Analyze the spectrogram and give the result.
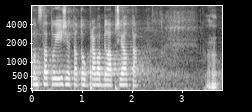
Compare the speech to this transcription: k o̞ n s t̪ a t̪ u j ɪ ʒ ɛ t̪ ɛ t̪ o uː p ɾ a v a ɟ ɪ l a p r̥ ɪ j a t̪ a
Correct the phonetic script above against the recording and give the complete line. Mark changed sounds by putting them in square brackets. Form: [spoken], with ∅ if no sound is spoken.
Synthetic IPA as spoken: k o̞ n s t̪ a t̪ u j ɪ ʒ ɛ t̪ [a] t̪ o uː p ɾ a v a [b] ɪ l a p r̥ ɪ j a t̪ a

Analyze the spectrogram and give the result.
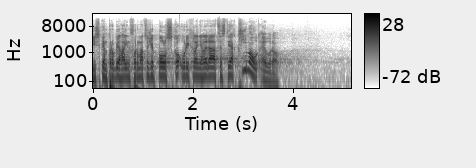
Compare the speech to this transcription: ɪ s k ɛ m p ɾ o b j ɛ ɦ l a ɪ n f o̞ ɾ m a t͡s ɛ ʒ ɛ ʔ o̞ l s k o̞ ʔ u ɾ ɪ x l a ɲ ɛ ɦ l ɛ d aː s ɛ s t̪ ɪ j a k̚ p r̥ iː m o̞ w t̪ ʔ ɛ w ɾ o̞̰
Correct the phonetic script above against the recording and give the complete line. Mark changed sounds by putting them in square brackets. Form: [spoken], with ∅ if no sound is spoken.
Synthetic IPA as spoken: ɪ s k ɛ m p ɾ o b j ɛ ɦ l a ɪ n f o̞ ɾ m a t͡s ɛ ʒ ɛ [p] o̞ l s k o̞ ʔ u ɾ ɪ x l [ɛ] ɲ ɛ ɦ l ɛ d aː [t͡s] ɛ s t̪ ɪ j a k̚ p r̥ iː m o̞ w t̪ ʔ ɛ w ɾ o̞̰

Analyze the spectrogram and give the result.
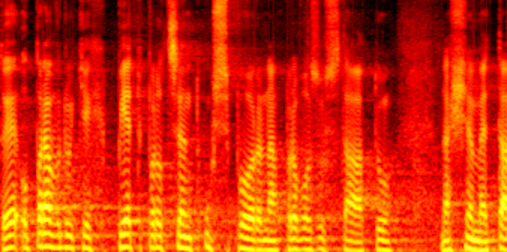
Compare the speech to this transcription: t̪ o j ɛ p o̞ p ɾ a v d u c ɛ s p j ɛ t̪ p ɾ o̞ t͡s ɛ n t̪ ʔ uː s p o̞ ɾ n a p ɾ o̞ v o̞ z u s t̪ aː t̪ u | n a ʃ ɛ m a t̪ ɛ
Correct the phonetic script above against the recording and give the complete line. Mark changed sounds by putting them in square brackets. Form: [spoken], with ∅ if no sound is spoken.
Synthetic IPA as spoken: t̪ o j ɛ [ʔ] o̞ p ɾ a v d u c ɛ [x] p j ɛ t̪ p ɾ o̞ t͡s ɛ n t̪ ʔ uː s p o̞ ɾ n a p ɾ o̞ v o̞ z u s t̪ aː t̪ u | n a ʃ ɛ m [ɛ] t̪ [a]

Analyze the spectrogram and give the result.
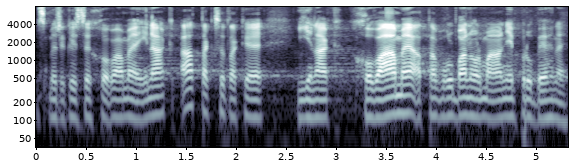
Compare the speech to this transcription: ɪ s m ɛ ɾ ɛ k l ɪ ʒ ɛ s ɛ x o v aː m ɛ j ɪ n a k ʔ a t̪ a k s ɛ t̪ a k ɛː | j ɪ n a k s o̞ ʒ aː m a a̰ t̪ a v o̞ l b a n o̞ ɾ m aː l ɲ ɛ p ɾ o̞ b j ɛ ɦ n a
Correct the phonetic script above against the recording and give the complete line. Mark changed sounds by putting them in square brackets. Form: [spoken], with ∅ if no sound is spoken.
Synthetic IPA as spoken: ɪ s m ɛ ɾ ɛ k l ɪ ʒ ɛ s ɛ x o v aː m ɛ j ɪ n a k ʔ a t̪ a k s ɛ t̪ a k ɛː | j ɪ n a k [x] o̞ [v] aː m [ɛ] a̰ t̪ a v o̞ l b a n o̞ ɾ m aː l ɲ ɛ p ɾ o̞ b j ɛ ɦ n [ɛ]

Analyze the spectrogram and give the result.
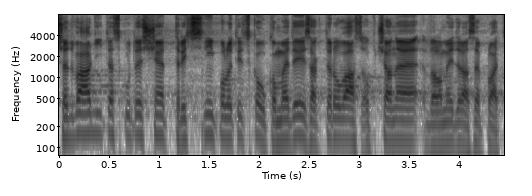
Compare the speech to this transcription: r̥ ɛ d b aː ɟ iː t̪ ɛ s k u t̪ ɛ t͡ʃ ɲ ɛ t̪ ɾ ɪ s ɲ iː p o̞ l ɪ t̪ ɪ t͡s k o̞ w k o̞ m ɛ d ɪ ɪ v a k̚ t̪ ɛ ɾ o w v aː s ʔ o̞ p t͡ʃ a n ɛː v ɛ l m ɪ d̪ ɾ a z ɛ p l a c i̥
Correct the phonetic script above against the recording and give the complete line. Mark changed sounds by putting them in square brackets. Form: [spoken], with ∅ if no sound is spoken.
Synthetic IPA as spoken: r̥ ɛ d [v] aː ɟ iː t̪ ɛ s k u t̪ ɛ t͡ʃ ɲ ɛ t̪ ɾ ɪ s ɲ iː p o̞ l ɪ t̪ ɪ t͡s k o̞ w k o̞ m ɛ d ɪ ɪ [z] a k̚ t̪ ɛ ɾ o w v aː s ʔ o̞ p t͡ʃ a n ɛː v ɛ l m ɪ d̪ ɾ a z ɛ p l a c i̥

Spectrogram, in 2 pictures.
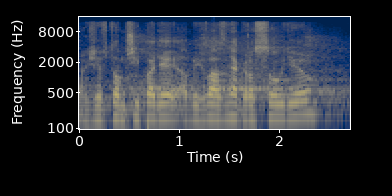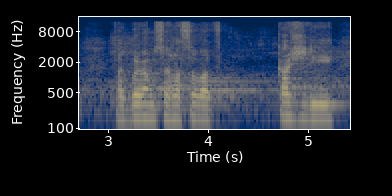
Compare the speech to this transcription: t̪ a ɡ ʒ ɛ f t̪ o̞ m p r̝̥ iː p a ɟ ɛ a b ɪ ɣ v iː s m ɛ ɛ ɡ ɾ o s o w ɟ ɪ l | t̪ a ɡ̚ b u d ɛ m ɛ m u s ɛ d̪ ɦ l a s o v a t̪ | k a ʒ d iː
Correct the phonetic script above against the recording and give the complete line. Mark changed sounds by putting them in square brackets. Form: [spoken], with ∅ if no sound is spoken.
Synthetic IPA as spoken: t̪ a ɡ ʒ ɛ f t̪ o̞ m p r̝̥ iː p a ɟ ɛ a b ɪ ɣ v [aː] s [ɲ] ɛ [a] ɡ ɾ o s o w ɟ ɪ l | t̪ a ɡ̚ b u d ɛ m ɛ m u s ɛ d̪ ɦ l a s o v a t̪ | k a ʒ d iː

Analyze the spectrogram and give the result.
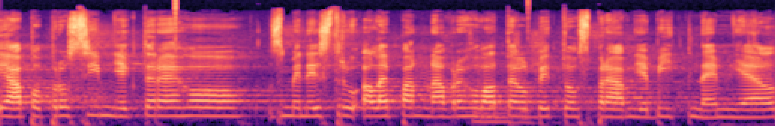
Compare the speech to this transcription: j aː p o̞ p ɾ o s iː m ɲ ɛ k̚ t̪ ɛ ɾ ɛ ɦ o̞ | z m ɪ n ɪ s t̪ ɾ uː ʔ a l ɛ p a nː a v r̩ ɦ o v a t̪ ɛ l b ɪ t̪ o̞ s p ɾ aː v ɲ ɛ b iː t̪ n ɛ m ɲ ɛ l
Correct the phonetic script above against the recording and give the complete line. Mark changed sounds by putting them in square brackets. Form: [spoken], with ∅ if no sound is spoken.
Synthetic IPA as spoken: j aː p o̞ p ɾ o s iː m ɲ ɛ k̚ t̪ ɛ ɾ [ɛː] ɦ o̞ | z m ɪ n ɪ s t̪ ɾ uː ʔ a l ɛ p a nː a v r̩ ɦ o v a t̪ ɛ l b ɪ t̪ o̞ s p ɾ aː v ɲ ɛ b iː t̪ n ɛ m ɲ ɛ l

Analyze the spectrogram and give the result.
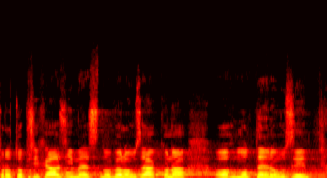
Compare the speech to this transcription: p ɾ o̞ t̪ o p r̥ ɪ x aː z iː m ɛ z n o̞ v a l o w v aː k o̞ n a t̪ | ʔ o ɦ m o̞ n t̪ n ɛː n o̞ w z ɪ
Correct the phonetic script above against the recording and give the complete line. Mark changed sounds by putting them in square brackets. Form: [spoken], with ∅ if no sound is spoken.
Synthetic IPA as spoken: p ɾ o̞ t̪ o p r̥ ɪ x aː z iː m ɛ z n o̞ v [ɛ] l o w [z] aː k o̞ n a [∅] | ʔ o ɦ m o̞ [∅] t̪ n ɛː n o̞ w z ɪ

